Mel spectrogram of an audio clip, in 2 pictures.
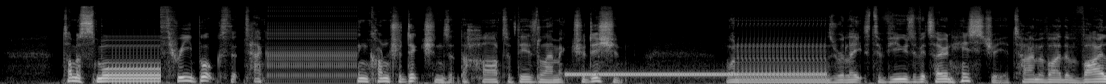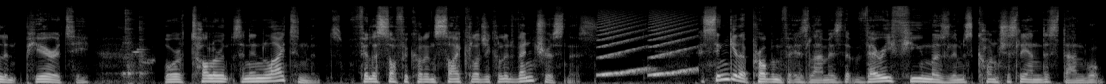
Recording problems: audio freezing; at 1 s for 0.5 s, at 2.5 s for 1 s and at 7.5 s for 1 s
phone ringing; noticeable; from 5.5 to 7.5 s; peak 1 dB below the speech
phone ringing; faint; at 12 s; peak 10 dB below the speech
siren; noticeable; from 17 to 18 s; peak 1 dB below the speech

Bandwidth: 16 kHz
